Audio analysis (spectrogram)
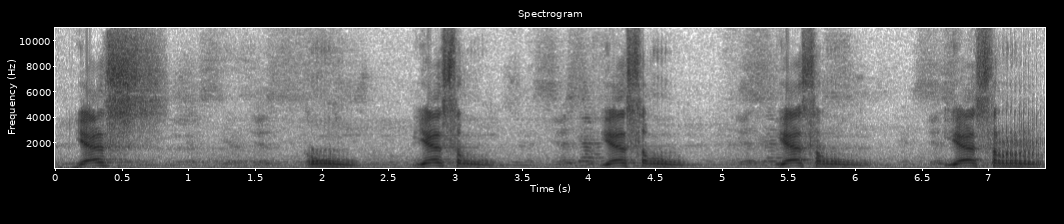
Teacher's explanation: Sin nipis tapi ra tebal. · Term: Tafkhim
